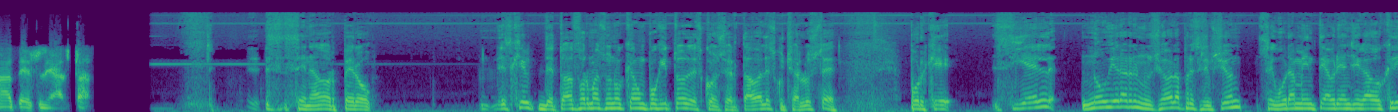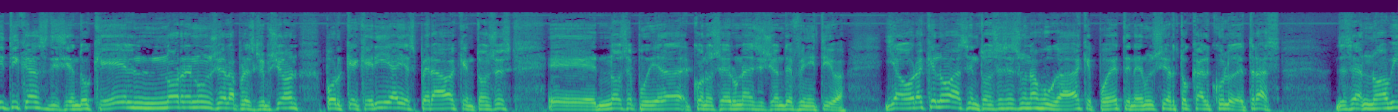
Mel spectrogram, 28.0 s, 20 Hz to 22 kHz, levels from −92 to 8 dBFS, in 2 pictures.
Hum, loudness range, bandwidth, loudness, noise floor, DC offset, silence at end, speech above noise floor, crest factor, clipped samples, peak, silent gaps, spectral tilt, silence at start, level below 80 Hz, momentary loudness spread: none; 3 LU; 14 kHz; -17 LUFS; -76 dBFS; under 0.1%; 0 s; 59 dB; 16 dB; under 0.1%; -2 dBFS; none; -4.5 dB/octave; 0 s; -46 dBFS; 9 LU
